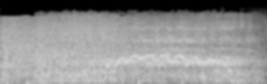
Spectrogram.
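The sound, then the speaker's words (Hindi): Horses stuck in a swamp whinny and neigh loudly, a shrill cry rising out of a constant rushing, churning noise that fills the whole moment before fading at the end. “साहब, साहब, घोड़े दलदल में फंस गया।”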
